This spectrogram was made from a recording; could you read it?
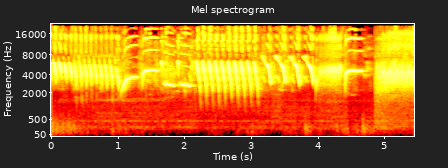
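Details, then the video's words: Canary in lively song, a recording used to coax reluctant canaries into singing: fast trills of repeated high notes, then sliding whistles and buzzy phrases, ending in a dense hissing burst. "KENARI GACOR DOR INI MEMANCING KENARI YANG SUSAH BUNYI JADI IKUT GACOR"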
